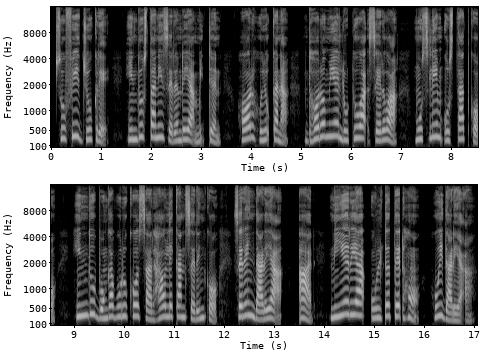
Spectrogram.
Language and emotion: Santali, neutral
